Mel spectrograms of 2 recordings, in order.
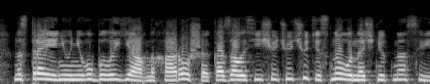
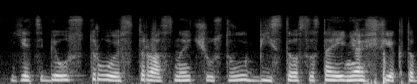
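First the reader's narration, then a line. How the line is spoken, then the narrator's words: Muttering under breath. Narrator (Russian): бормотала я себе под нос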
